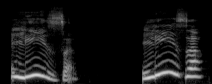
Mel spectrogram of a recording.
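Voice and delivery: high squeaky calling out; squeaky mouse voice. Acted. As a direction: squeak the name like a tiny mouse. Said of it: "послышался вдруг пискливый голосок серой мыши".

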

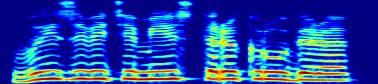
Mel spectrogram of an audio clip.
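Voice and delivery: high, loud carrying summons; sustained echo of a shout; echoing call. A narrator's reading. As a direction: pass the call along a corridor. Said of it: "эхом разнеслось по коридору".

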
